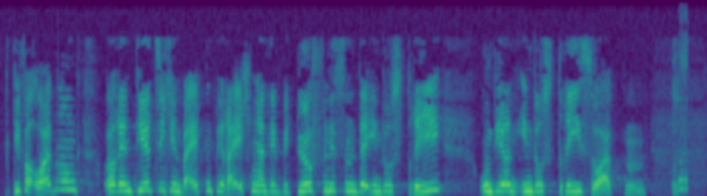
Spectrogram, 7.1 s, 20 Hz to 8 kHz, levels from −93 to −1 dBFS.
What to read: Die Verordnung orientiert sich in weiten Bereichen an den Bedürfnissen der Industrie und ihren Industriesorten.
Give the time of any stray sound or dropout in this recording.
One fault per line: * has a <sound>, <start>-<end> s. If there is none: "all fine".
* has a laugh, 6.7-6.9 s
